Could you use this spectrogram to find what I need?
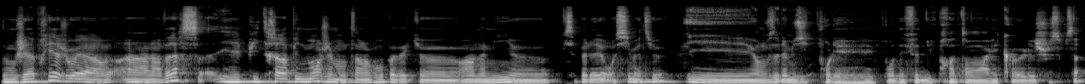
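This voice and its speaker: Fairly low-pitched male speech with a dark, mellow tone, a fairly quick pace, hardly any pauses, very even loudness and ordinary pitch variation. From Belgium, Brussels area (francophone). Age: 30s. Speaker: musician and beer enthusiast. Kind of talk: casual interview chat. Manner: hesitant, many fillers and repetitions.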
